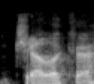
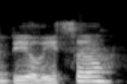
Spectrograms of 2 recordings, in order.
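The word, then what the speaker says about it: Bjelica: And the only really other guy that I'm interested in here for many is Jellica. How do you pronounce that? My boy Bielitsa?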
